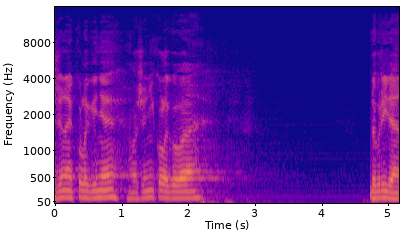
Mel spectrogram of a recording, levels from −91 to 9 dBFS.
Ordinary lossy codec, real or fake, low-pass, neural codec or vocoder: AAC, 64 kbps; real; 14.4 kHz; none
